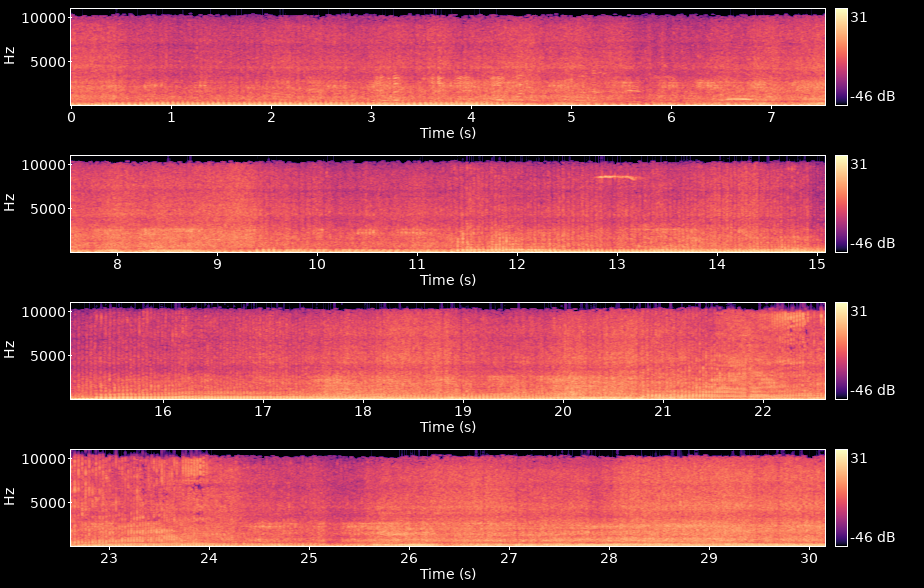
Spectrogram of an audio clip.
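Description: Suzuki ATV engine revving under load as the quad churns, bogged in a deep mud hole, its pitch rising and falling in repeated revs near the end, with churning water and mud.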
